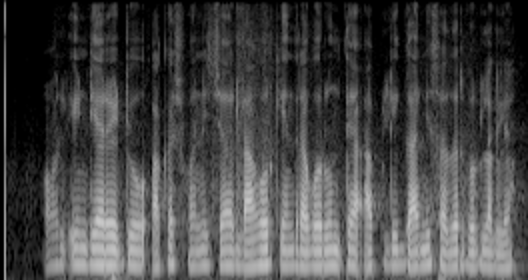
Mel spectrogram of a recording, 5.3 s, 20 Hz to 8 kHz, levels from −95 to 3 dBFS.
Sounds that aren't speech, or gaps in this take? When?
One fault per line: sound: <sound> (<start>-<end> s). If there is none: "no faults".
no faults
